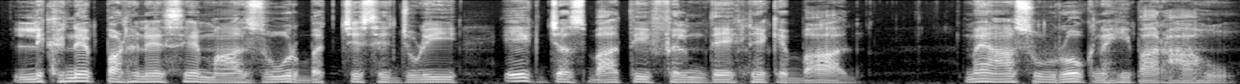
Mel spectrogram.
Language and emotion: Urdu, sad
